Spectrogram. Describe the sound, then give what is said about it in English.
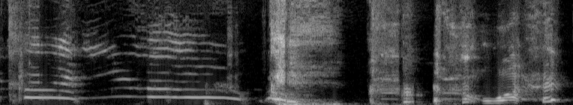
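A single harsh cough bursts out after a drawn-out, wavering vocal moan and is followed by choppy, broken voiced sounds. All of it is fairly loud and close. “Why you coughing?”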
